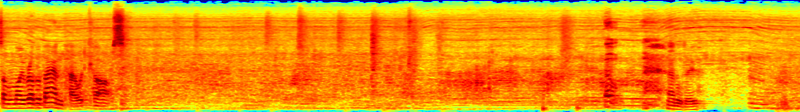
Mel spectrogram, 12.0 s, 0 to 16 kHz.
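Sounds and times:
small motors buzzy whine: 0.0 - 12.0.

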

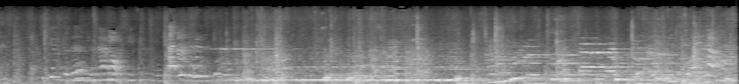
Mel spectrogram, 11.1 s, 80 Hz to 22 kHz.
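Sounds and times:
children chattering and calling out: 0.6 - 11.0.

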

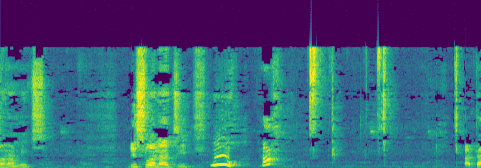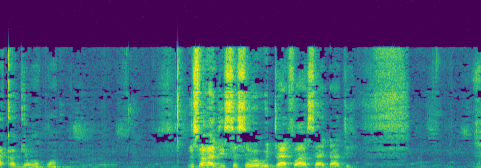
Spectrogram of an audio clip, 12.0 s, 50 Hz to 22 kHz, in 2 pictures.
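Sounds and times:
chewing smacks: 3.8 - 5.0.

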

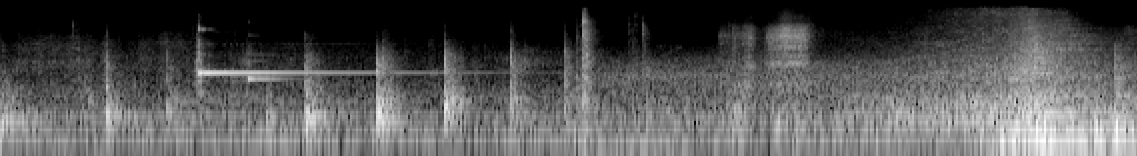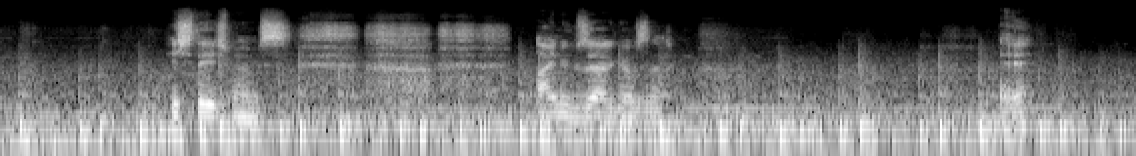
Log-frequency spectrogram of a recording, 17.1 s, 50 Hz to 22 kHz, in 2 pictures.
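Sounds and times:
footsteps on wooden stairs: 0.0 - 1.4, 2.0 - 4.9
doorbell chime: 1.4 - 4.0
door opening: 3.8 - 5.6
rush of sound: 4.5 - 11.2.

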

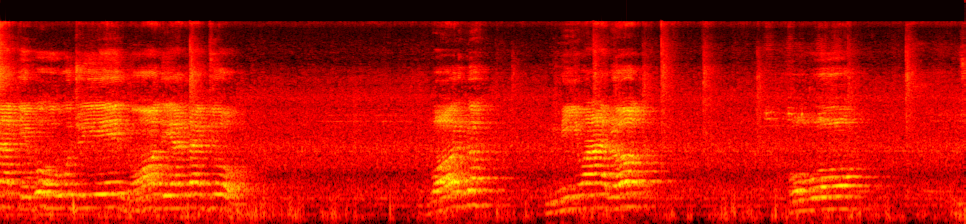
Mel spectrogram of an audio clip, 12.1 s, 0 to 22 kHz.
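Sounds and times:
low room noise: 0.0 - 12.0.

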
